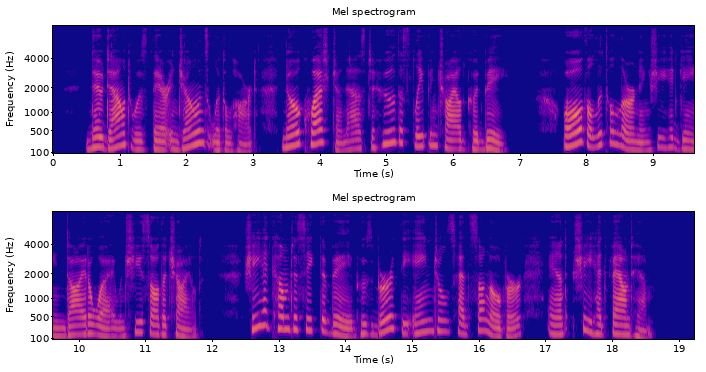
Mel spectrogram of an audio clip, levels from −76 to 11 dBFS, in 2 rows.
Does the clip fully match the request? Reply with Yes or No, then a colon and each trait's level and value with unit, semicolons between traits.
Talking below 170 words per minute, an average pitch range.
No: average, 160 wpm; wide, 6.8 semitones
